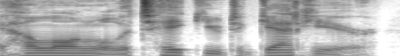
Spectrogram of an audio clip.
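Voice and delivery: ordinary talk

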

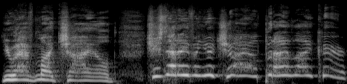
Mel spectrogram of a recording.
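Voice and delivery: very high fake yell, rising in pitch. Improvising a movie trailer scene with a scene partner, fake yelling. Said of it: "You're doing that thing where you're fake yelling".

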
